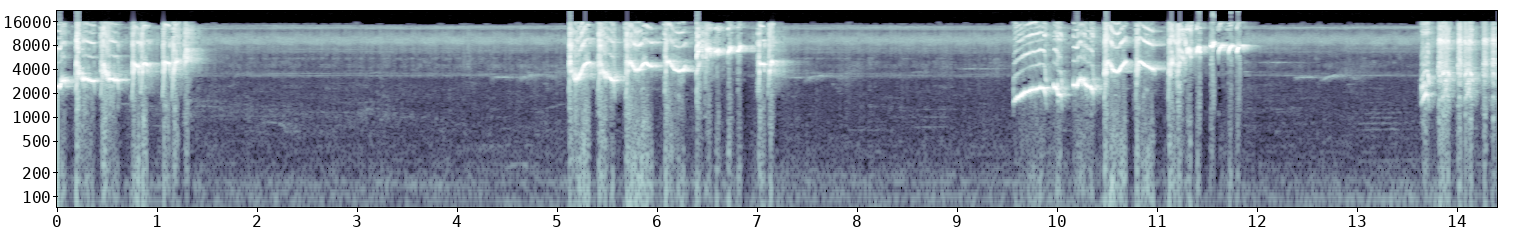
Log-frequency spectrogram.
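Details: Orange-headed thrush singing as a lure to get other orange-headed thrushes singing: four separate bursts of rapid, varied whistled and chattering notes, several rising steeply, each under two seconds, with quiet gaps between.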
